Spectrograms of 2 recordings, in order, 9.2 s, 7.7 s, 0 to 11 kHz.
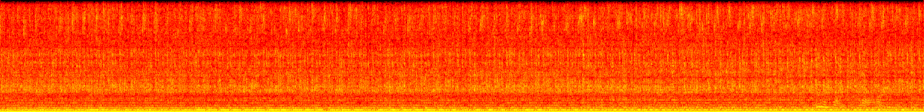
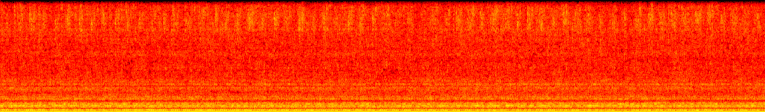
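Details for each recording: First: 2018 Chevrolet Camaro ZL1 with NPP valved exhaust, cold start idle with one muffler removed and set to touring mode: a very loud, deep, raw, unmuffled exhaust drone. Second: 2018 Chevy Camaro ZL1 after installing a Corsa anti-rattle spring kit on the NPP valved exhaust: deep, steady V8 idle with the exhaust valves open, even pulses with no rattle or buzz; sounds healthy.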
